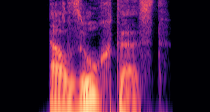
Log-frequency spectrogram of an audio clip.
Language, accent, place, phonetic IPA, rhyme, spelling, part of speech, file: German, Germany, Berlin, [ɛɐ̯ˈzuːxtəst], -uːxtəst, ersuchtest, verb, De-ersuchtest.ogg
- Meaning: inflection of ersuchen: 1. second-person singular preterite 2. second-person singular subjunctive II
